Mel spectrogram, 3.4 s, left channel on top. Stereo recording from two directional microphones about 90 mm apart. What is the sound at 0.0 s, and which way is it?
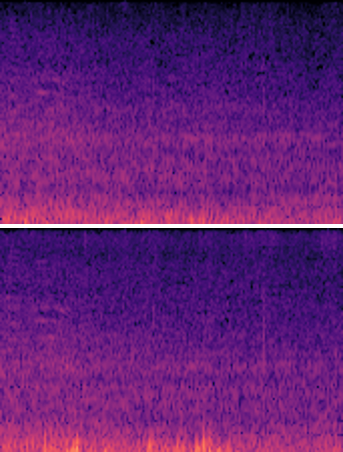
Vehicle, 50° left (ahead or behind).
